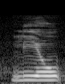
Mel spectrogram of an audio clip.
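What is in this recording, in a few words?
"liu1", Chinese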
